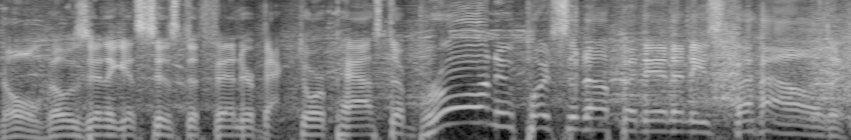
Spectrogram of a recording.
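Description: Over loud background noise, a man speaks in an energetic tone at a fairly quick pace with very wide pitch swings, and the sound is dry with no echo. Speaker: basketball play-by-play announcer. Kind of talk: live sports commentary, play-by-play call of a basketball game. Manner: fast, energetic, rapid-fire play-by-play; excitable at big plays, rising into the dunk call. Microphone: headset.

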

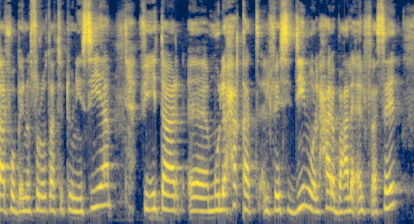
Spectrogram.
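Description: With a Tunisian accent, a woman talks at a moderate pace in a fairly high pitch. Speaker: news commentator. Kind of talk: news commentary. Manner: halting.

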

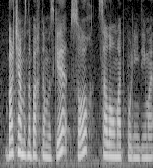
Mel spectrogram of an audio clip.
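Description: A woman's fairly high voice with ordinary pitch variation at a moderate pace. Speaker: news anchor. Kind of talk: poetry reading and greeting. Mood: warm, festive. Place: studio. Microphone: handheld.

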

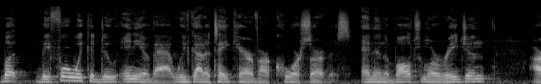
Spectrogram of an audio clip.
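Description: A man speaks fairly quickly in a fairly low, somewhat breathy voice. His pitch varies in an ordinary way. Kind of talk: interview answer. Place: studio. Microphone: lapel.

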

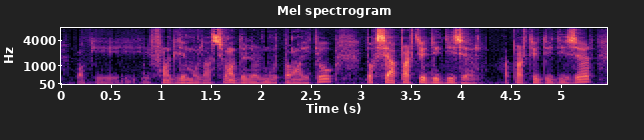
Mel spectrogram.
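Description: This man's voice is very deep, low in pitch and somewhat breathy. He keeps a moderate pace with ordinary pitch variation. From Algeria. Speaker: railway company executive; radio guest. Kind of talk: radio interview. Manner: halting, many repetitions and hesitations. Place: studio. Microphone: studio mic.

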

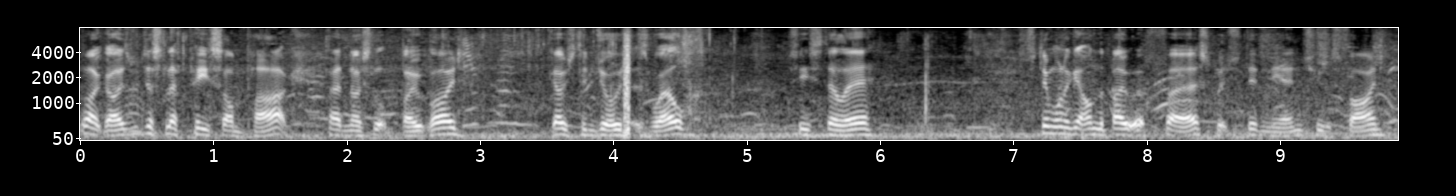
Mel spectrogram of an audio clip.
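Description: Clear music plays behind a man talking at a fairly quick pace. His intonation stays fairly even. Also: dry sound with no echo. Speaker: walking travel vlogger. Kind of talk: casual vlog chat. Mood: cheerful, relaxed. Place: waterside. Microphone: phone near.

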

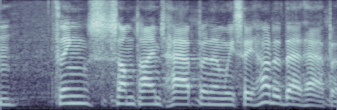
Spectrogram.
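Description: A man's high-pitched voice with fairly even intonation. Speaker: preacher. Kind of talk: sermon. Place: church.

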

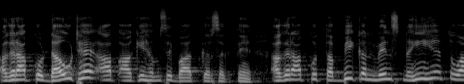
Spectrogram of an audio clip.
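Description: The background stays quiet. A man speaks with lively intonation at a moderate pace. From India. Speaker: pastor. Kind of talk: sermon. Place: church. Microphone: handheld.

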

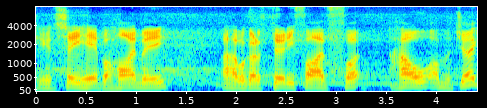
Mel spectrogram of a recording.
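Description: Light background noise accompanies a man talking at a moderate pace with ordinary pitch variation. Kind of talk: explanatory walkthrough. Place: factory.

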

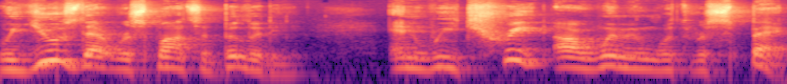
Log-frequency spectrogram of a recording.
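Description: A man's voice comes through somewhat breathy. The background is quiet. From US, inner city. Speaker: video blogger. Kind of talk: video blog monologue. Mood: earnest, instructive. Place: home room. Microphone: webcam.

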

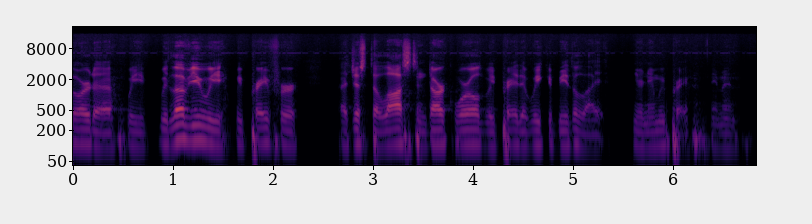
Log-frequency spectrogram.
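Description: A dark, mellow tone at a fairly quick pace with fairly even intonation. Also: man, fairly low pitch for a man, quiet background. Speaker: church announcer and prayer leader. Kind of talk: announcements and short prayer. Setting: church. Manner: casual, hesitant with fillers. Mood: casual, slightly hesitant. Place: church. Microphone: handheld.

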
